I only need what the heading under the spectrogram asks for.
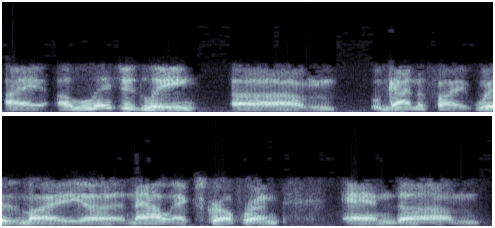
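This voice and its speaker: A man's voice: lowish voice, steady tone, no room sound. Tinny phone-line man, rambling caller. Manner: halting, scattered, hesitant rambling. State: drinking vodka. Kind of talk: rambling casual chat. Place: phone call from a parking lot.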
